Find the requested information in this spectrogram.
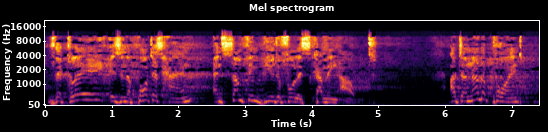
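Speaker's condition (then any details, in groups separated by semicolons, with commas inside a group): No condition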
